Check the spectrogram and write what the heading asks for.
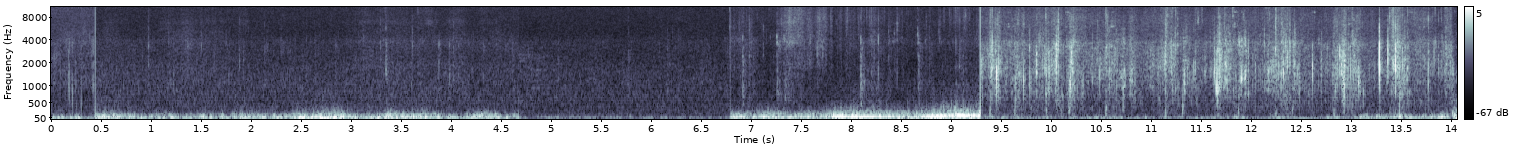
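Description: Footsteps crunching on a frozen, rocky trail, with wind rumbling on the microphone in two gusts. After the wind drops, about nine seconds in, softer crunching continues.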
